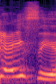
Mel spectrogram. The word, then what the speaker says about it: JVCIE: __ ] sound effects it's JC and the V is for the a you know how Aaliyah did that whole yeah so it's j-v-c-i-e because my name is spelled j-a-c-i-e I just wanted to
